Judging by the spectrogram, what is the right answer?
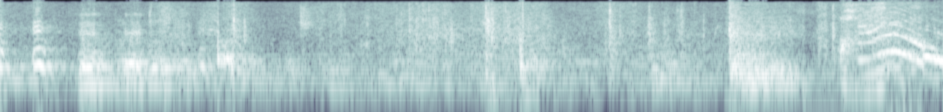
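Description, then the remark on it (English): A gavel comes down hard on its block to open a Senate public hearing on bills, giving several sharp, loud wooden knocks at uneven intervals over a low murmur of voices, with a person starting to speak at the end. “Can I hit the gavel? Yeah, you're opening the public hearing. Hit it really hard.”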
